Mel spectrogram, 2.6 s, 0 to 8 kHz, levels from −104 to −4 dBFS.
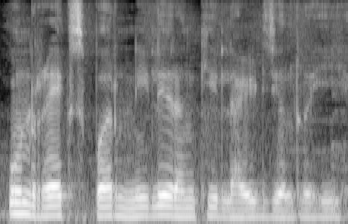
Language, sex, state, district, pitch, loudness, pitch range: Hindi, male, Maharashtra, Gondia, 120 Hz, -14 LUFS, 105-130 Hz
